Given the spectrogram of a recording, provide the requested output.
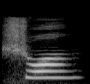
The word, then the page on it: shuang: shuang1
